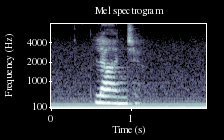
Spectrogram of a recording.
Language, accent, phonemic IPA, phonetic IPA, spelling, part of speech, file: Armenian, Eastern Armenian, /lɑnd͡ʒ/, [lɑnd͡ʒ], լանջ, noun, Hy-լանջ.ogg
- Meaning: 1. breast 2. mountain slope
